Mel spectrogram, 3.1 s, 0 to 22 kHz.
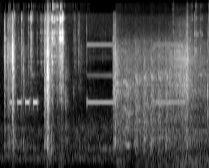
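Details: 2005 Honda Pilot after starter replacement: after the key chimes, a brief crank and the engine catches at once, settling to a smooth quiet idle; new starter works, normal crank and start.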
